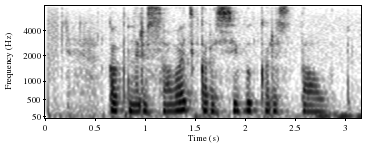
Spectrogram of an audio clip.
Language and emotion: Russian, neutral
